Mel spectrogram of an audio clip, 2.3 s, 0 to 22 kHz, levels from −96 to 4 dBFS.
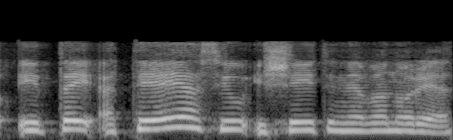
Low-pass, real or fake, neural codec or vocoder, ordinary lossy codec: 7.2 kHz; fake; codec, 16 kHz in and 24 kHz out, 1 kbps, XY-Tokenizer; AAC, 32 kbps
